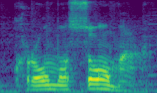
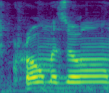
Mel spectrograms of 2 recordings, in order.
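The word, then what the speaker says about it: cromosoma: spelled with the CH chromosome and Spanish spelled this way with no h in it chromosoma okay so in English chromosome in Spanish chromosoma good and that is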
